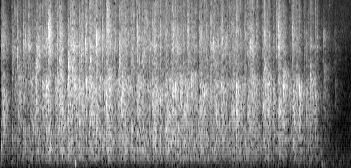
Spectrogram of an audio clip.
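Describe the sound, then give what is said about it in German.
An audience at an event in Erlangen applauds the event's designer steadily, a dense wash of many hands clapping at an even, fairly loud level for several seconds before fading out at the end. No one speaks. “An der Stelle vielleicht bitte nochmal einen großen Applaus für unsere großartige Designerin, die es leider nicht hergeschafft hat.”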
